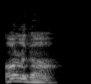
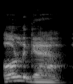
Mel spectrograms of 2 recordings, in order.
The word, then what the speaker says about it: Holger: Mein Name ist Holger. – Olga. – Holger. Holger. Wie man spricht man? – Helga. – Holger.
